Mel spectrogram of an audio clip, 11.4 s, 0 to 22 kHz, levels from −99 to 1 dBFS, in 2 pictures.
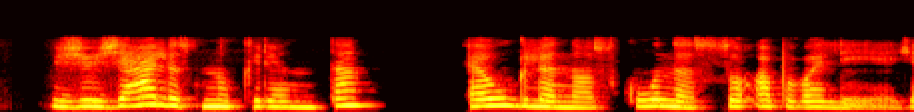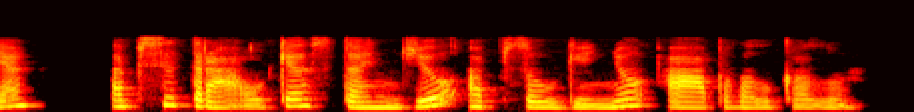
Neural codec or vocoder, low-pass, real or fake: none; 5.4 kHz; real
